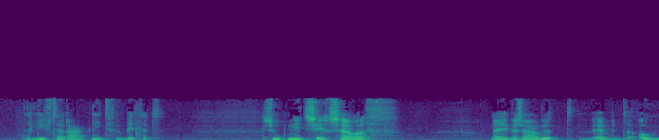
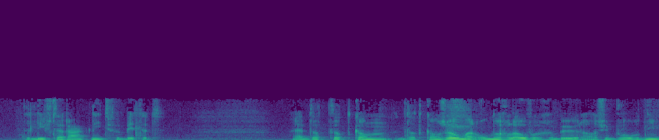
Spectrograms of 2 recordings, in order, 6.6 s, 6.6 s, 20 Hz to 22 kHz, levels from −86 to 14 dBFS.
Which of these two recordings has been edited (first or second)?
first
